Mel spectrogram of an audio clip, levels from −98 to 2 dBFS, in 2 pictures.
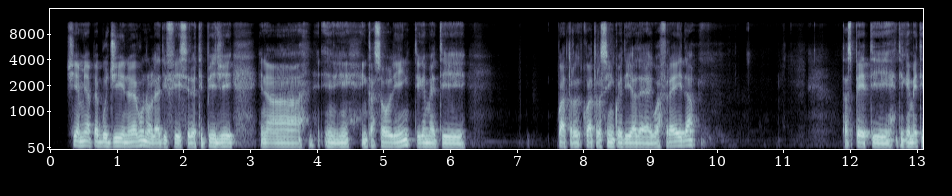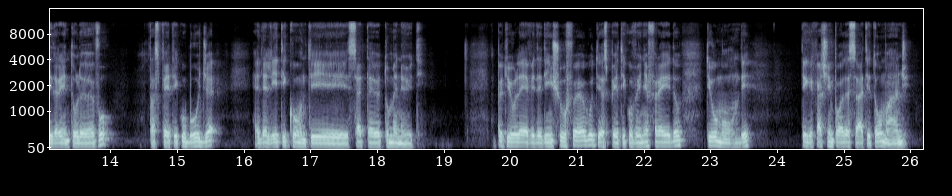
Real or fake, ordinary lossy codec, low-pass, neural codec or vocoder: real; none; 10.8 kHz; none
